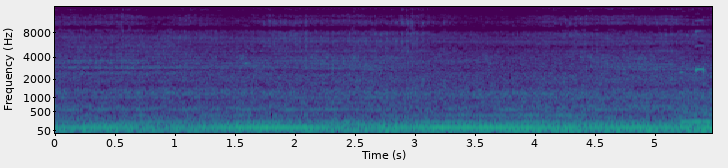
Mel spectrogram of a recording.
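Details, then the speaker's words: Old central AC outdoor unit with 110 V on each leg: the compressor gives a steady low hum and never starts, drawing about 70 amps. Cause is a failed, swollen dual run capacitor that kept both the compressor and fan from starting. "it's going to try to start up she looks a little swollen too there it is compressor almost getting 70 something amps of power"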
